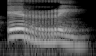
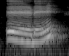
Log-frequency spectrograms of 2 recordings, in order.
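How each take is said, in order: First: R named "erre" with a rolled trill; R as a strong trilled "erre"; multiple vibrant. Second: R named "ere" with a single tap; R as a simple tapped "ere"; simple vibrant. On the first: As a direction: say R as "e-rre", tongue vibrating rapidly. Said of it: "una vibrante múltiple". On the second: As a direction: say R as "e-re", one light tongue tap. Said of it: "una vibrante simple". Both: Shown as a demonstration.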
